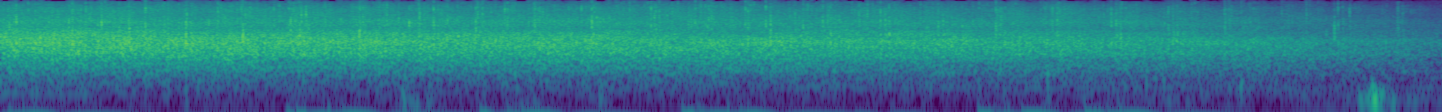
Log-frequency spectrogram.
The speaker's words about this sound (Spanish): Dale un aplauso al Rey. Un aplauso al Rey.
